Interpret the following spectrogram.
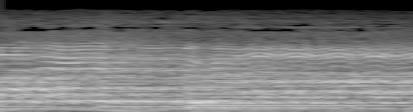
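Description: Choir singing a hymn with grand piano accompaniment, the voices holding sustained chords that shift about half a second in.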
